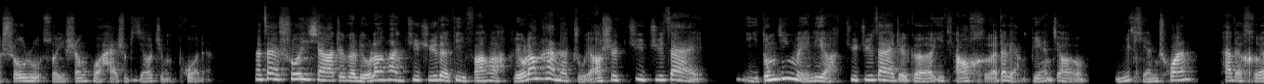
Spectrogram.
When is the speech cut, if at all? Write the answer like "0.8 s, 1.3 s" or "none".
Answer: none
